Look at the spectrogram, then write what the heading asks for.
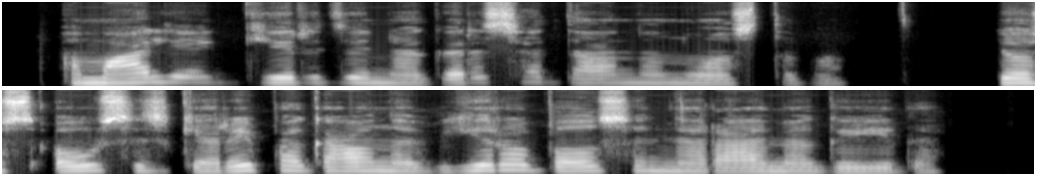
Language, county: Lithuanian, Šiauliai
